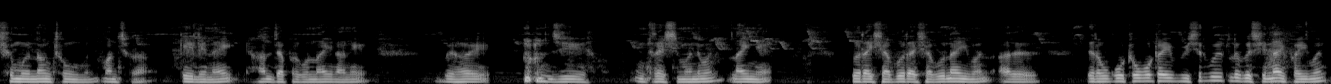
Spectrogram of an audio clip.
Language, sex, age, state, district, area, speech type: Bodo, male, 60+, Assam, Chirang, rural, spontaneous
